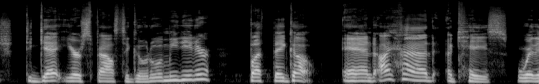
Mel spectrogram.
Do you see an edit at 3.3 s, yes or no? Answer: yes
